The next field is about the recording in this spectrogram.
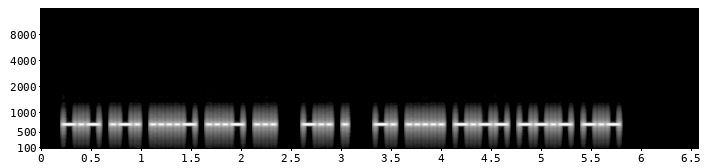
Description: Morse code, heard as a keyed tone, about 30 wpm, 700 Hz. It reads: KR4VS DE N5YQK
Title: USA Callsign DE Callsign - 5 Characters - 30wpm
